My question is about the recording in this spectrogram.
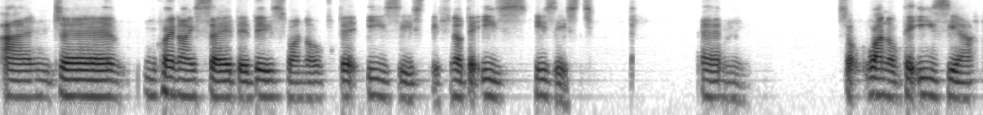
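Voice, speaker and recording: Her voice is very deep, captured in a dry, rough recording. She's a language teacher from Sardinia, Italy, a native Italian speaker with an Italian accent, and she teaches her online lesson hesitantly, with plenty of fillers.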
